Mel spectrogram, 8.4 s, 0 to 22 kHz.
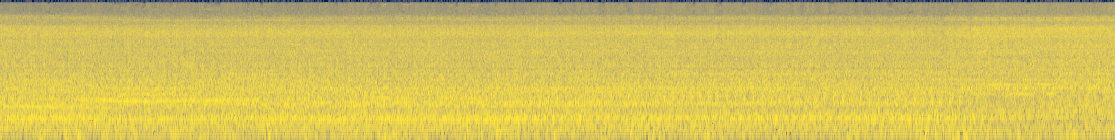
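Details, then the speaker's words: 2014 Subaru Crosstrek just after an oil change with Valvoline 0W-20 (5 1/4 quarts), started up: smooth, even idle with a steady hum and no knocks, ticks or misses; sounding good. "Sounding good."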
